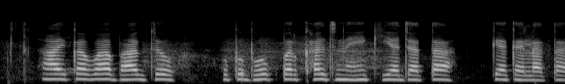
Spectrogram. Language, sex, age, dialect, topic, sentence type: Hindi, female, 41-45, Kanauji Braj Bhasha, banking, question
